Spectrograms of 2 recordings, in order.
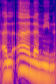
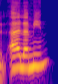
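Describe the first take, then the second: First: الآلمين with the ain swallowed into a long a; ain dropped. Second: الآلمين with a hard glottal stop, high and loud; mock الآلمين with a sharp hamza; ain as hamza. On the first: Retold or imitated. Teacher mocking a faulty reciter, ain dropped. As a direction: imitate الآلمين, ain gone. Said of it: "يقرأ وكأنه يخشع". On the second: Teacher mocking reciters who turn ain into hamza. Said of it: "يحولون العين إلى همزة".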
